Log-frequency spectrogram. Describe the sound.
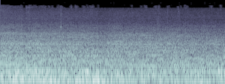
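A car engine accelerates hard after an upshift, a loud, deep, steady roar of rumbling low tones with no talking.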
